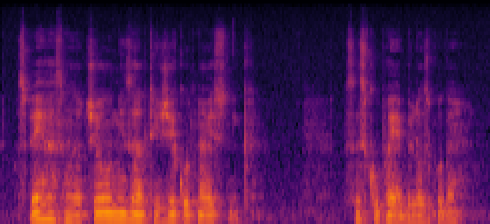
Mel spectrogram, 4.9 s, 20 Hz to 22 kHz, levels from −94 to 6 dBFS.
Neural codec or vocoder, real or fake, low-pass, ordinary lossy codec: none; real; 19.8 kHz; none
